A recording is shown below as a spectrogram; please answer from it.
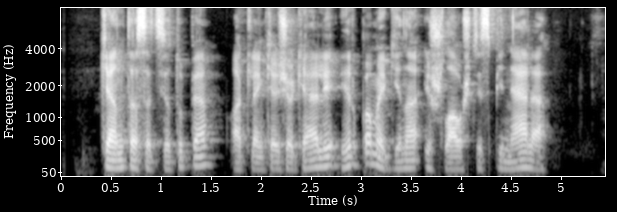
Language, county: Lithuanian, Kaunas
